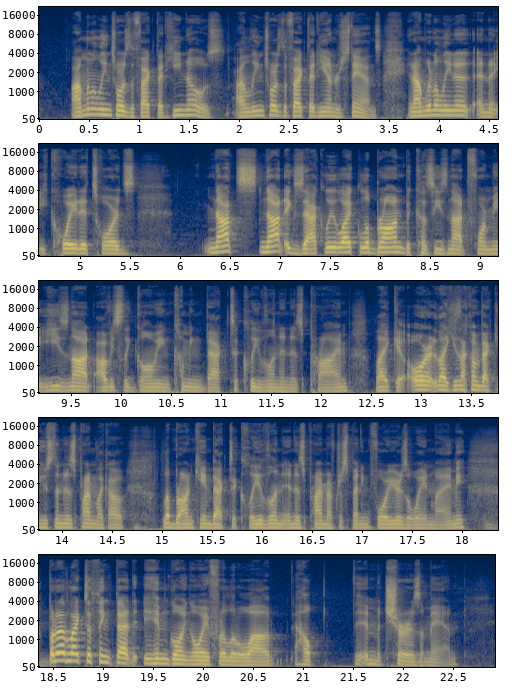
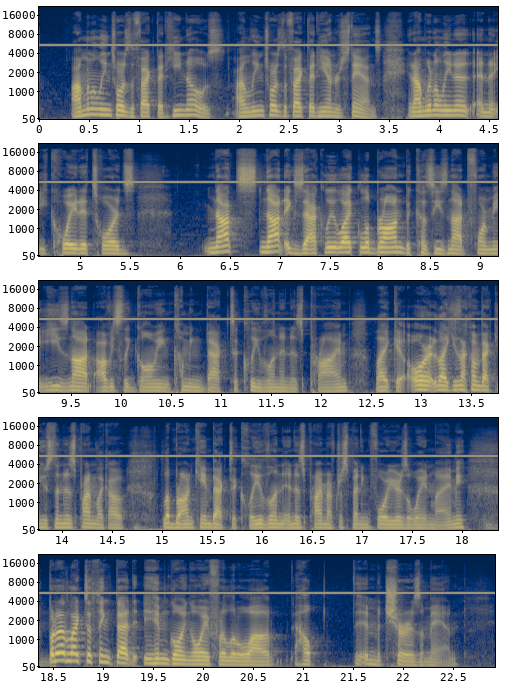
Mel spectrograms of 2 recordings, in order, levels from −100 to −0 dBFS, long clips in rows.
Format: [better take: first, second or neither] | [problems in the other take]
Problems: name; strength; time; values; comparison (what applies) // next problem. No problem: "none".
first | high-pitched whine; loud; throughout; 5.5 kHz, 6 dB below the speech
